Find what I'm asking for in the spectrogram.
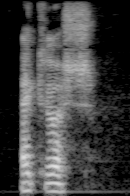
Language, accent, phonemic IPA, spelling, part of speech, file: French, Canada, /a.kʁɔʃ/, accroche, noun / verb, LL-Q150 (fra)-accroche.wav
- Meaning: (noun) 1. lead-in (attention-grabbing beginning to an article, advertisement etc.) 2. teaser; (verb) inflection of accrocher: first/third-person singular present indicative/subjunctive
